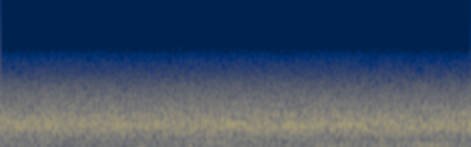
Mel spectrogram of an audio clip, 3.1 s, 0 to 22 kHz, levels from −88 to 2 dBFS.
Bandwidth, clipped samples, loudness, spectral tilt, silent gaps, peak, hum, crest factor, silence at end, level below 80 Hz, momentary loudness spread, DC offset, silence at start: 6.4 kHz; under 0.1%; -30 LUFS; -9 dB/octave; none; -16 dBFS; none; 14 dB; 0 s; -48 dBFS; 1 LU; under 0.1%; 0 s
